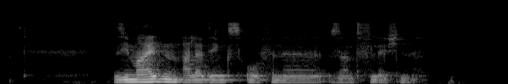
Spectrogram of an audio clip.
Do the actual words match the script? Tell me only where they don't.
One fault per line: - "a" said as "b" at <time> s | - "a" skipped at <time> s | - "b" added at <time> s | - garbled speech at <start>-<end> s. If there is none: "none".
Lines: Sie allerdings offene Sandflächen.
- "meiden" added at 1.3 s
